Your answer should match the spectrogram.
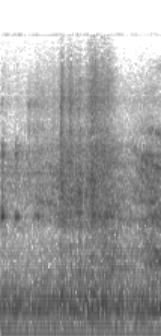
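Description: Faint rustling and handling noises from shopping items being moved about, over quiet room tone.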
